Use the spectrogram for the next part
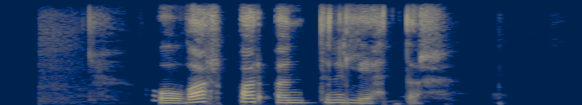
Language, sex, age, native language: Icelandic, female, 40-49, Icelandic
